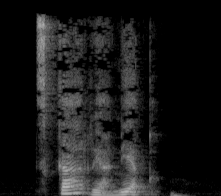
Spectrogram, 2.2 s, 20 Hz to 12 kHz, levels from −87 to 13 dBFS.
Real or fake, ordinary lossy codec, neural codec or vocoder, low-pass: real; MP3, 64 kbps; none; 10.8 kHz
